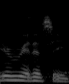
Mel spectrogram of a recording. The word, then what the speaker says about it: Eurydice: Eurydice.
